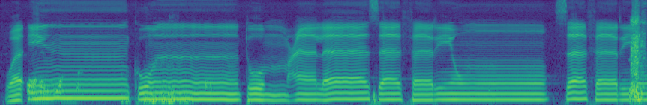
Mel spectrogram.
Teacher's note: Ayo idgam gunuhnya tahan yang lebih lama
